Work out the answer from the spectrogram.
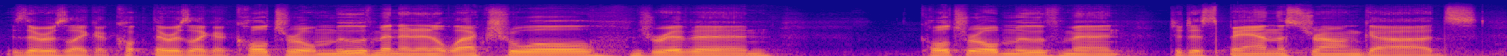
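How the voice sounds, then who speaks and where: A man with a fairly low, smooth and resonant voice talks through an idea in a loose, casual way. He hesitates often and restarts his sentences as he explains. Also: fairly bright tone. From California. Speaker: podcast co-host. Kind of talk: casual conversational discussion.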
